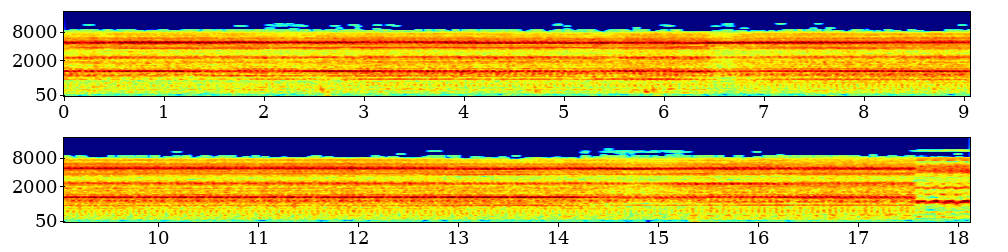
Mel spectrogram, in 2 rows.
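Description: An electric drill spinning a mixing rod in a bucket of thick clay-wax emulsion and a multichannel peristaltic flow-dividing pump running at 335 RPM, together making a steady high-pitched machine whine.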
